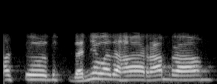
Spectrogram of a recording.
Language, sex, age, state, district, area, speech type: Sanskrit, male, 30-45, Karnataka, Bangalore Urban, urban, conversation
